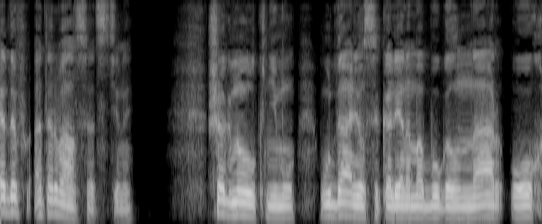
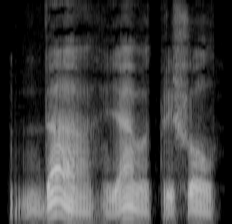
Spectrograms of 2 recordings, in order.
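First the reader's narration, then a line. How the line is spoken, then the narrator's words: Quiet, reluctant confirmation. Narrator (Russian): подтвердил Самгин, говоря негромко, чувствуя, что предпочел бы роль безмолвного зрителя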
